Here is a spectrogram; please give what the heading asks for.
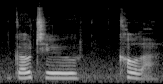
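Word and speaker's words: gotu kola: Uh, go-ka is spelled uh G O T A and then a new word, right? And then C um K O L A. So G O T U go to cola.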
